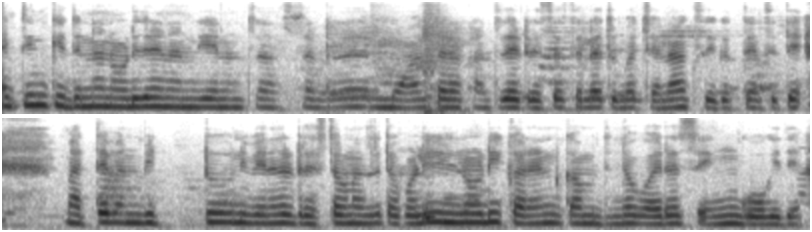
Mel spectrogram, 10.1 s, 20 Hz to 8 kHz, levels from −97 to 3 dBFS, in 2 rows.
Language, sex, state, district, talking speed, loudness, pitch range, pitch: Kannada, female, Karnataka, Mysore, 195 wpm, -23 LUFS, 210-230 Hz, 215 Hz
